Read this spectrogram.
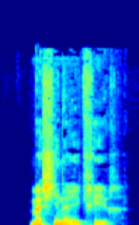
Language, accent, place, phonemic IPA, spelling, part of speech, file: French, France, Lyon, /ma.ʃi.n‿a e.kʁiʁ/, machine à écrire, noun, LL-Q150 (fra)-machine à écrire.wav
- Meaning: typewriter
